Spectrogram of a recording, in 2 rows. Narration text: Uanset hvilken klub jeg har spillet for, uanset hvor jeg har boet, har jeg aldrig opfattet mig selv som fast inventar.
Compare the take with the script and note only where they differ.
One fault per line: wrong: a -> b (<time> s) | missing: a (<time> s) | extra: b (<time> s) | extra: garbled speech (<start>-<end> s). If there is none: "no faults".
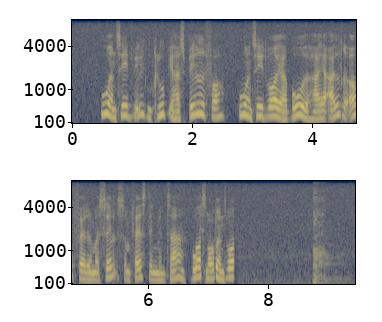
extra: garbled speech (6.7-7.5 s)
